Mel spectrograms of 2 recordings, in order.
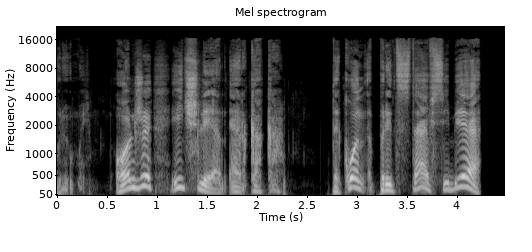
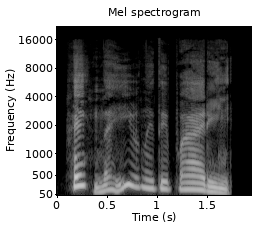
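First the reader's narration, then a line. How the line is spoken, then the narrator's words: Sigh. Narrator (Russian): вздохнул Угрюмый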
